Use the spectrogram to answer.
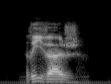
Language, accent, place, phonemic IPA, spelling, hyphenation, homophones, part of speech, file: French, France, Lyon, /ʁi.vaʒ/, rivages, ri‧vages, rivage, noun, LL-Q150 (fra)-rivages.wav
- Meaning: plural of rivage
